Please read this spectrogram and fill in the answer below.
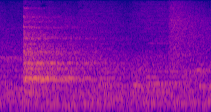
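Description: A sudden metallic clang with a brief ringing tone about a quarter second in, from gym weight equipment being struck. A short hiss follows near the end.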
